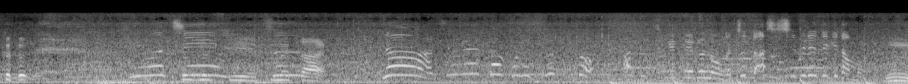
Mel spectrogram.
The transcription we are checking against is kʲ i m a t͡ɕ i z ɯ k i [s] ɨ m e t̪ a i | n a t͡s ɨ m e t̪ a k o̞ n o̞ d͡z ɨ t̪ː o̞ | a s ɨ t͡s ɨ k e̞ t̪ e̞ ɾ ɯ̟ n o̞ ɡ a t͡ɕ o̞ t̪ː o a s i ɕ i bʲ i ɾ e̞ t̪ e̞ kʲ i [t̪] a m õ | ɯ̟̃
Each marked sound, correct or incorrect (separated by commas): incorrect, correct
